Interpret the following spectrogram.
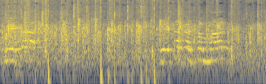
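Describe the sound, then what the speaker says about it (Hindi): An audience at a coaching class prize ceremony for top students claps loudly and steadily, a dense burst of applause with some voices mixed in. "श्वेता के लिए जोरदार ताली जो किया जाए"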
